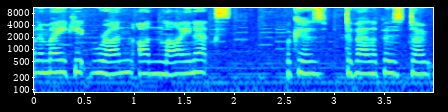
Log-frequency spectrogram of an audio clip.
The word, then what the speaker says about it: Linux: You never heard anyone say it like Lin X before? Is that how I said it? Oh, Linux. What do you say? Linux. Is that it?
